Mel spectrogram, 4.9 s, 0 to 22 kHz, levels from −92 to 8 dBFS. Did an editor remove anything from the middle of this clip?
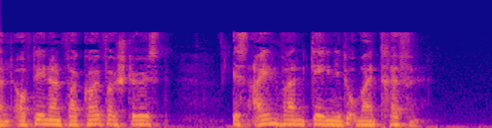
yes; 2 cuts; at 2.5 s, 3.4 s

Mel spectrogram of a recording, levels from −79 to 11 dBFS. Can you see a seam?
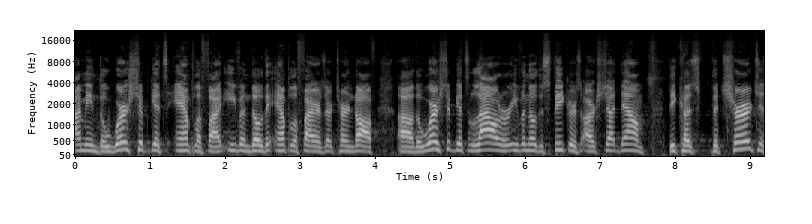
no; 0 cuts

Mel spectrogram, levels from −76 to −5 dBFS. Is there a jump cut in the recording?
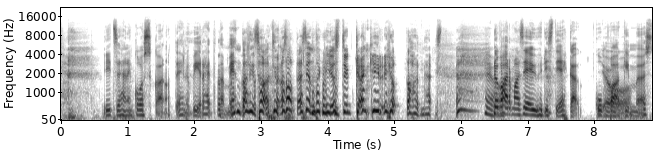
no; 0 cuts

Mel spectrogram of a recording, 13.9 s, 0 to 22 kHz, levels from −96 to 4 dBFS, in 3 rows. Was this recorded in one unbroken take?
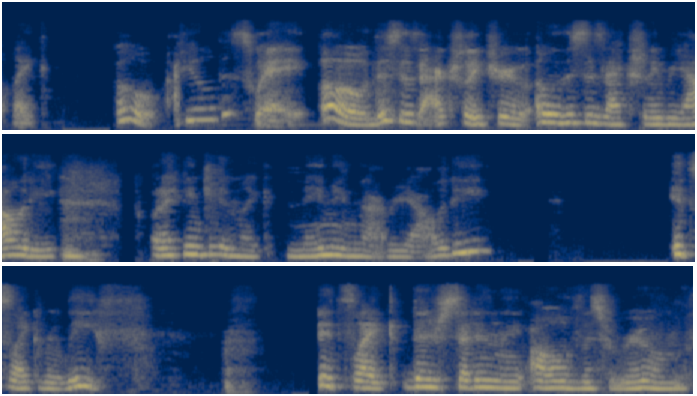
no; 2 cuts; at 1.2 s, 8.3 s

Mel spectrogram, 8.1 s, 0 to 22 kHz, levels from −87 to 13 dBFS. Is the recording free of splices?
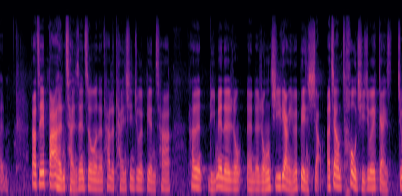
no; 1 cut; at 6.5 s

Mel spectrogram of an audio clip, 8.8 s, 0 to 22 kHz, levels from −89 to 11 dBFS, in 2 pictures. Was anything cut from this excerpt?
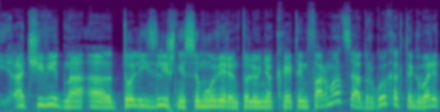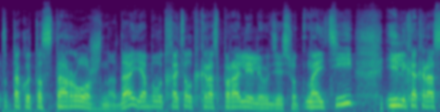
no; 0 cuts

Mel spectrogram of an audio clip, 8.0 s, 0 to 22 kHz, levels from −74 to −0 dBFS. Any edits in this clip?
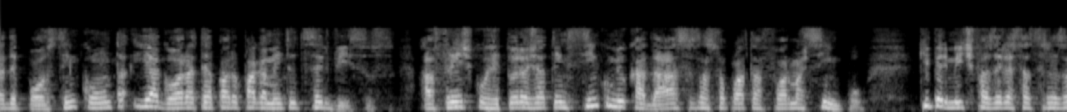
yes; 2 cuts; at 3.1 s, 6.0 s

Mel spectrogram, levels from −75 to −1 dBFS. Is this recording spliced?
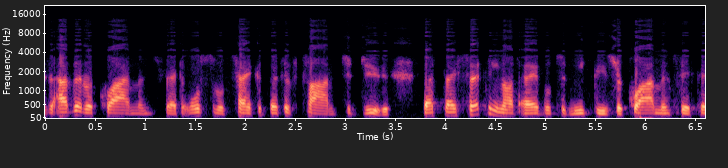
no; 0 cuts

